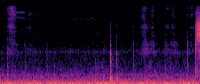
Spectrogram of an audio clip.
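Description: Faint handling sounds at a computer mouse and keyboard: soft rubbing and a few light clicks over a low steady room hum.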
